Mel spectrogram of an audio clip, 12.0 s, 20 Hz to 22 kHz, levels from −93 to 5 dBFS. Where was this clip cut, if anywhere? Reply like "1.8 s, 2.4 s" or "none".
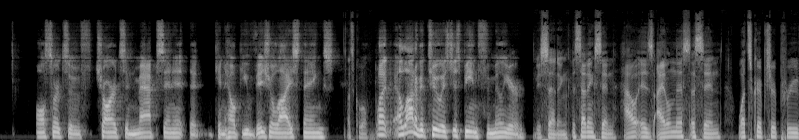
8.0 s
